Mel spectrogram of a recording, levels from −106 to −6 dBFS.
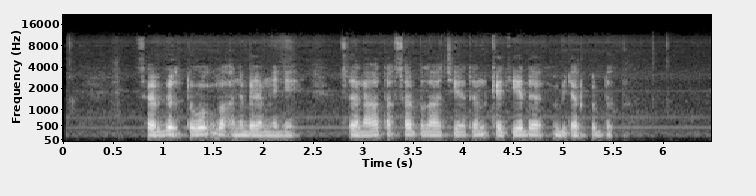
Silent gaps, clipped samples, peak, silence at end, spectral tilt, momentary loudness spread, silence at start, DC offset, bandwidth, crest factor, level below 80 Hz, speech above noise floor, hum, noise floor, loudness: none; under 0.1%; -6 dBFS; 1 s; -5 dB/octave; 12 LU; 0.75 s; under 0.1%; 11.5 kHz; 20 dB; -68 dBFS; 31 dB; none; -56 dBFS; -26 LUFS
